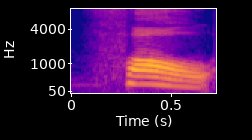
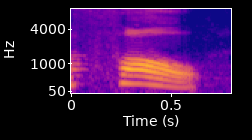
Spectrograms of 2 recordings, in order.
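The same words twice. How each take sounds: First: "fall" repeated alone, louder and stretched, falling tune; emphatic repeat. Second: Said in the usual way. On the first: Shown as a demonstration. Teacher repeating "fall" for students, loud and emphatic. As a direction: drill "fall" home for the class. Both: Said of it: "no American English a gente utiliza".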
